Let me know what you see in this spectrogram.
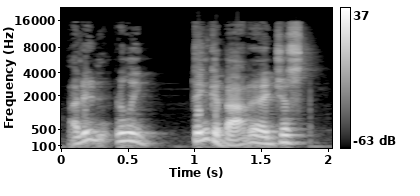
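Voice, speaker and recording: A woman's voice: deep voice, expressive, fast talker, darkish tone, breathy edge, exaggerated voice. A woman voicing a frightened young man in a horror story, stammering and panicked. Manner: stuttering, panicked. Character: frightened young man confronting his killer ex.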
